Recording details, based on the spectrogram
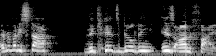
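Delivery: loud, high-pitched screaming. A player's character screams to the whole battlefield, screaming. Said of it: "I scream to the whole battlefield".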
